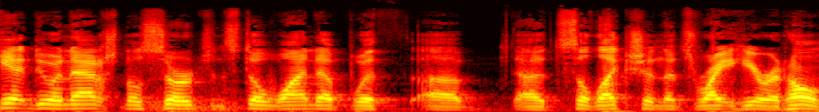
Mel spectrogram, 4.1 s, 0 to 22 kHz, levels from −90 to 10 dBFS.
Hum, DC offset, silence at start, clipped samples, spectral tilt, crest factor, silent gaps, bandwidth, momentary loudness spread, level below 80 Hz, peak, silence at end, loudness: none; under 0.1%; 0 s; under 0.1%; -4.5 dB/octave; 16 dB; none; 16 kHz; 7 LU; -52 dBFS; -2 dBFS; 0 s; -18 LUFS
